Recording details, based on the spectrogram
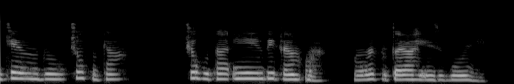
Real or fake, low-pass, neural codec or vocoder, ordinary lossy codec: fake; 7.2 kHz; codec, 44.1 kHz, 1.7 kbps, Pupu-Codec; none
